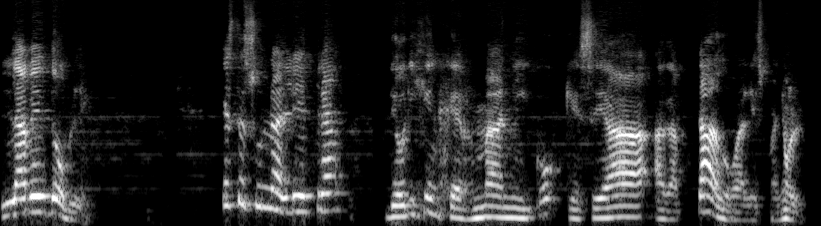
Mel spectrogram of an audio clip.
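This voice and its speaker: Over a computer mic in an online lesson, a man teaches spelling, going through example words one by one in a slow, deliberate way and pausing to ask his students "¿ya?". His pitch is fairly high, and the recording sounds muffled.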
